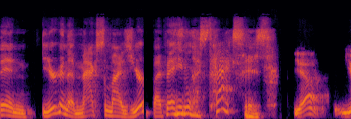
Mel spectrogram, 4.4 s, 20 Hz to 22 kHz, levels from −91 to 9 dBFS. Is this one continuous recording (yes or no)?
no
